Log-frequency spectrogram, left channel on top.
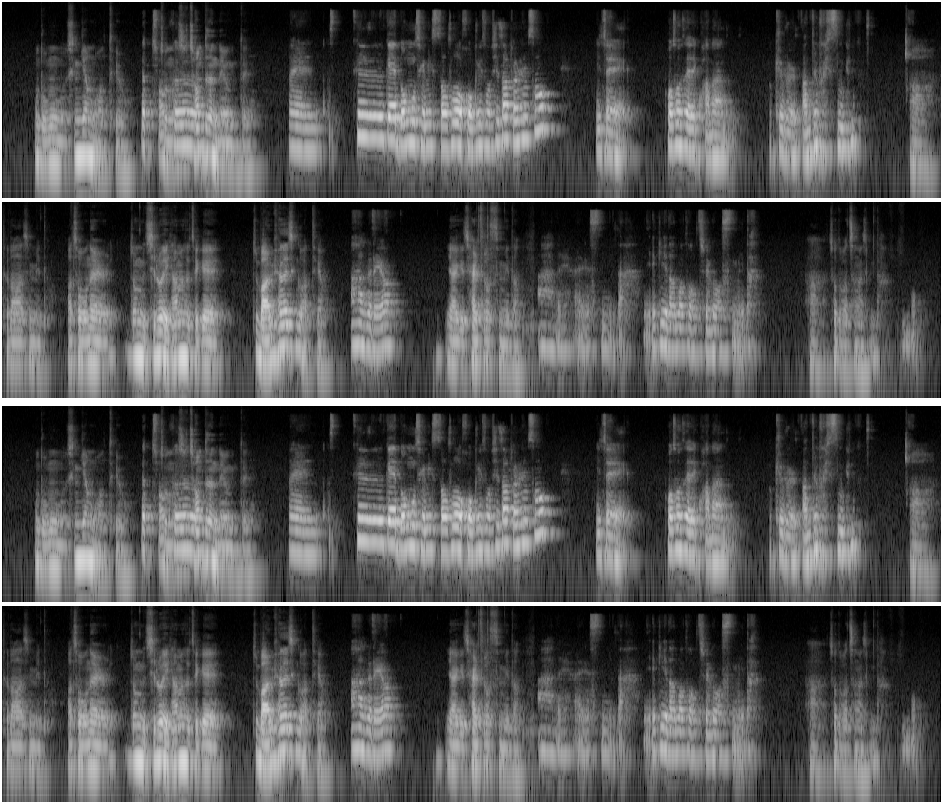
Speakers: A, on the left (about 80°); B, on the left (about 20°).
A: 어, 너무 신기한 것 같아요.
B: 그렇죠.
A: 저는
B: 그,
A: 사실 처음 듣는 내용인데.
B: 네. 그게 너무 재밌어서 거기서 시작을 해서 이제 버섯에 관한 다큐를 만들고 <laughs> 있습니다.
A: 아, 대단하십니다. 아, 저 오늘 좀 진로 얘기하면서 되게 좀 마음이 편해진 것 같아요.
B: 아, 그래요?
A: 이야기 잘 들었습니다.
B: 아, 네, 알겠습니다. 얘기 나눠서 즐거웠습니다.
A: 아, 저도 마찬가지입니다.
B: 네.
